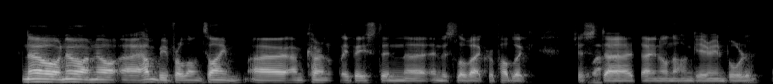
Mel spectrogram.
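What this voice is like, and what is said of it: Scottish accent. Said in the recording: “that's a Scottish accent there”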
